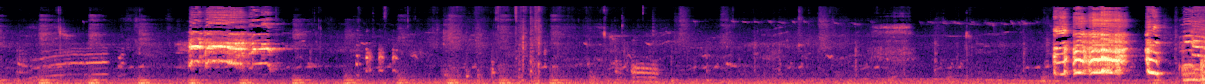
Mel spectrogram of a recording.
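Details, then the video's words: Rooster crowing in the morning, with two separate loud, harsh, harmonic bursts about ten seconds apart and quiet background between them. "Rooster Crowing Compilation Plus - Rooster crowing sounds"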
